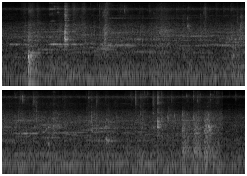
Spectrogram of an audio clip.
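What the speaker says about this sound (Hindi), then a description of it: "पानी डालकर आलूओं को अच्छे से धो लेंगे" Water poured over cut potato fingers in a bowl to wash them, a soft, steady splashing and sloshing with scattered drips and clunks of potatoes shifting, fairly close and without talk.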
